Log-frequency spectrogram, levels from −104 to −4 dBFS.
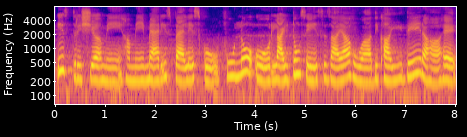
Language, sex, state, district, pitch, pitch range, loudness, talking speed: Hindi, male, Punjab, Fazilka, 215 Hz, 205-245 Hz, -15 LUFS, 125 wpm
